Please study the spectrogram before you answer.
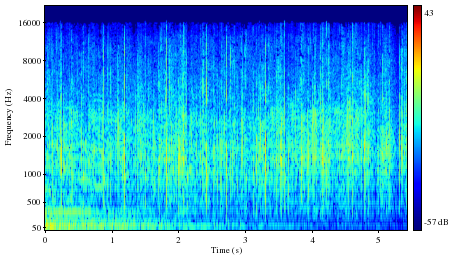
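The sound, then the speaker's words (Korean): Congregational applause during a church worship service, with dense, continuous clapping at a steady level throughout and crisp individual claps standing out. “하나님께 영광의 박수 한번 드리겠습니다.”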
